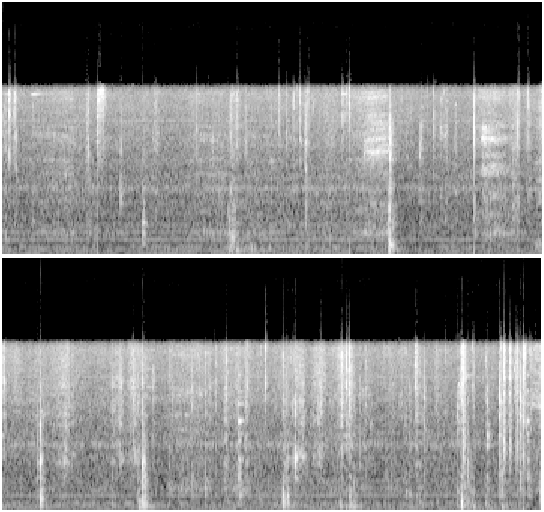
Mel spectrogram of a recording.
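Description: Irregular light clicks and knocks of steel parts handled on a workbench as a Wico EK magneto is set onto the iron pole pieces of a magnet charger.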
